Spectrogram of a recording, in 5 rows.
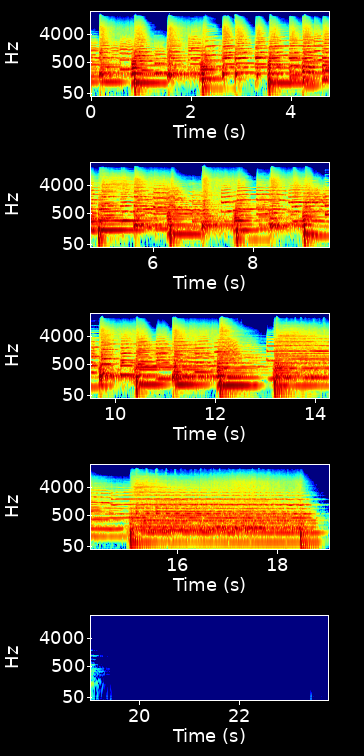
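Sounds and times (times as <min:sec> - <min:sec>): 
blues music: 0:00.0 - 0:19.0.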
